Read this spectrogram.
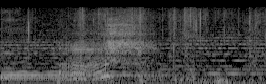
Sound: Anne grunts

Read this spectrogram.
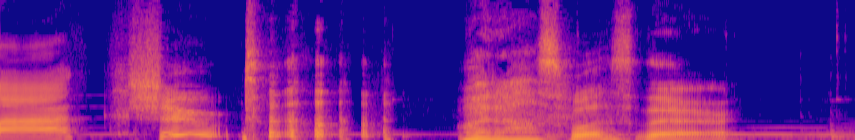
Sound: laughing

